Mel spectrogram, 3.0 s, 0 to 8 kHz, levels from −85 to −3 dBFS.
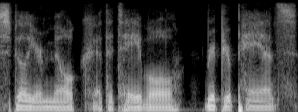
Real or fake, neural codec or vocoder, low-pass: real; none; 7.2 kHz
